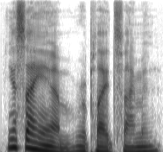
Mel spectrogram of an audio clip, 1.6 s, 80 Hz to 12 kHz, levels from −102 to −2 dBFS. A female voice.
No: male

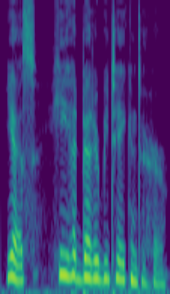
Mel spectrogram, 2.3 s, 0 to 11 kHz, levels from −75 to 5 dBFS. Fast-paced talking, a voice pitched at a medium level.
Yes: fast, 210 wpm; medium, 180 Hz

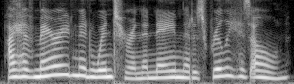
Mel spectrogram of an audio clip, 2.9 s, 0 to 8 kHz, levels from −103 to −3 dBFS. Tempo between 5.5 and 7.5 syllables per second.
Yes: 5.8 syllables/s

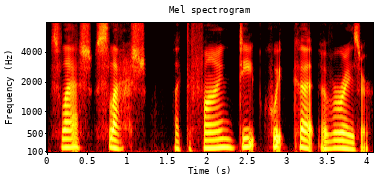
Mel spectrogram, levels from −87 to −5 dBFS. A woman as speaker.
Yes: female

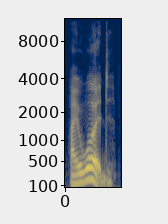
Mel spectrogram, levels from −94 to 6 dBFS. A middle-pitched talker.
Yes: medium, 155 Hz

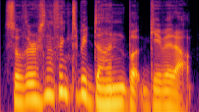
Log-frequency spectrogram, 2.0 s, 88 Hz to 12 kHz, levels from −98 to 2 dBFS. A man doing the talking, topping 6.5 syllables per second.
Yes: male; 7.0 syllables/s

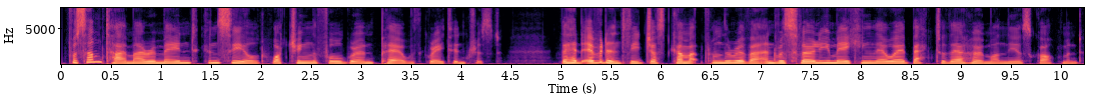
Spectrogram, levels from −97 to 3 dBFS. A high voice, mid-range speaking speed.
No: high, 210 Hz; fast, 210 wpm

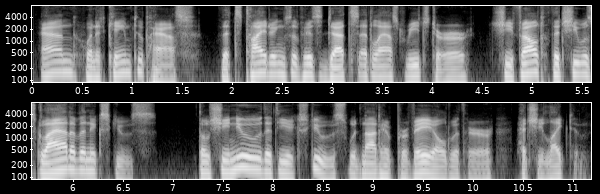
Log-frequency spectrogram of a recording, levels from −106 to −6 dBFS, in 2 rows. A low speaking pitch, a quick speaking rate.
Yes: low, 115 Hz; fast, 215 wpm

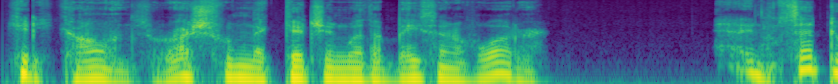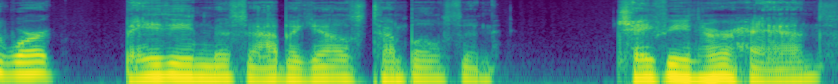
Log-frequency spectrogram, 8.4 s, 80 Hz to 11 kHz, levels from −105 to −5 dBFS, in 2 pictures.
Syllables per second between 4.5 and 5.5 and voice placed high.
No: 5.0 syllables/s; low, 105 Hz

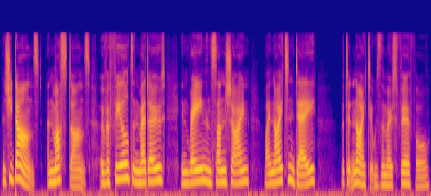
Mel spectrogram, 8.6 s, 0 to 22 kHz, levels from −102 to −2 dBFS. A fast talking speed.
No: average, 180 wpm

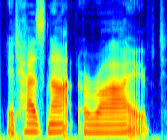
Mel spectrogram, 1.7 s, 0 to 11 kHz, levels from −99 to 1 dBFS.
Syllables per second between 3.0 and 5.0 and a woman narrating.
Yes: 4.4 syllables/s; female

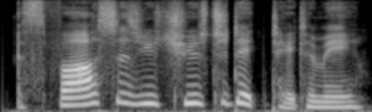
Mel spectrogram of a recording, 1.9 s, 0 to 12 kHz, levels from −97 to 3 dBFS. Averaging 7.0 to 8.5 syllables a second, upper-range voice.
Yes: 7.2 syllables/s; high, 220 Hz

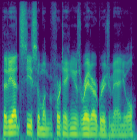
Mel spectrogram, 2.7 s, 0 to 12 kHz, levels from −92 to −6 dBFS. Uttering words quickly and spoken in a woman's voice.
No: fast, 265 wpm; male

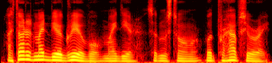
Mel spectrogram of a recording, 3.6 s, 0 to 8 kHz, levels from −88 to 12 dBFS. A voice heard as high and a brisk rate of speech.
No: low, 120 Hz; fast, 250 wpm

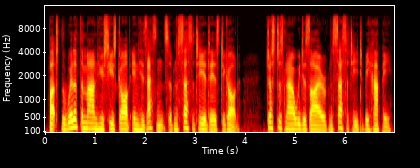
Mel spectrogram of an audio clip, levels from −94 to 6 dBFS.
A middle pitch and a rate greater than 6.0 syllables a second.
Yes: medium, 150 Hz; 6.4 syllables/s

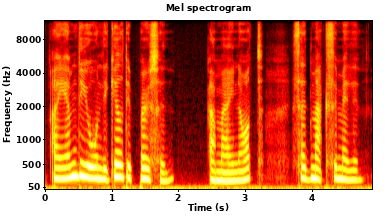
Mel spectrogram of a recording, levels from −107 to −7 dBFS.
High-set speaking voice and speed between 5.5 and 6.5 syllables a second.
No: high, 210 Hz; 4.5 syllables/s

